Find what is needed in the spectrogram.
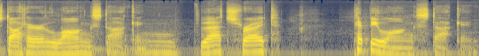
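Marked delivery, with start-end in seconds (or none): none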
